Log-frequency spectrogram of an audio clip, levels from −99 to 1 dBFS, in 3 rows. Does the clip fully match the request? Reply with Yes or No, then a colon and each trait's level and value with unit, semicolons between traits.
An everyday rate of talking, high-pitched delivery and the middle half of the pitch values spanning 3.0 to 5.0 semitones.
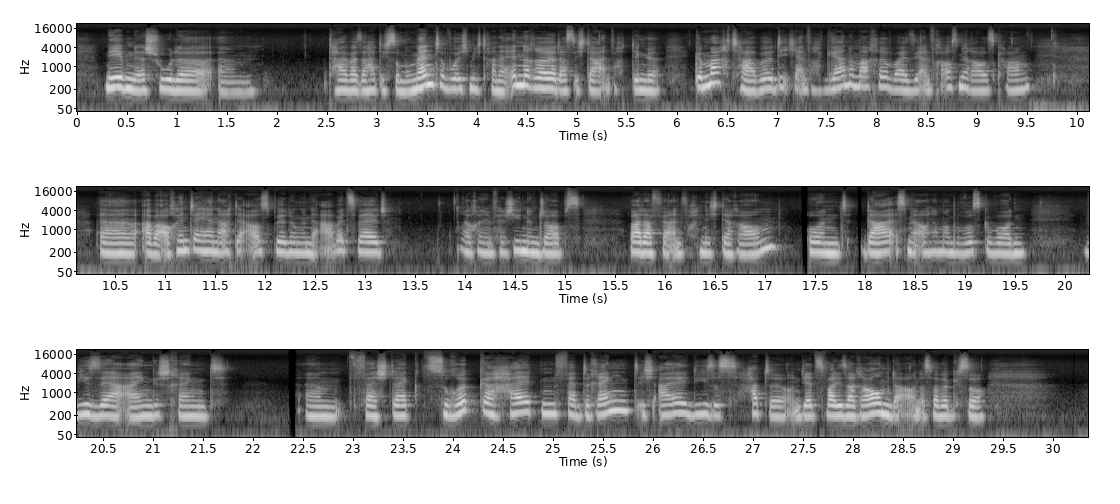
No: average, 165 wpm; high, 205 Hz; narrow, 2.6 semitones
